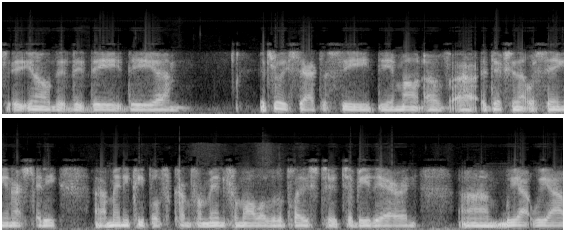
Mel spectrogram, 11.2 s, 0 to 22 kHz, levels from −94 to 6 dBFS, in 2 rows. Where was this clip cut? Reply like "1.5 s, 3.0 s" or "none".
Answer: 4.5 s, 9.8 s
